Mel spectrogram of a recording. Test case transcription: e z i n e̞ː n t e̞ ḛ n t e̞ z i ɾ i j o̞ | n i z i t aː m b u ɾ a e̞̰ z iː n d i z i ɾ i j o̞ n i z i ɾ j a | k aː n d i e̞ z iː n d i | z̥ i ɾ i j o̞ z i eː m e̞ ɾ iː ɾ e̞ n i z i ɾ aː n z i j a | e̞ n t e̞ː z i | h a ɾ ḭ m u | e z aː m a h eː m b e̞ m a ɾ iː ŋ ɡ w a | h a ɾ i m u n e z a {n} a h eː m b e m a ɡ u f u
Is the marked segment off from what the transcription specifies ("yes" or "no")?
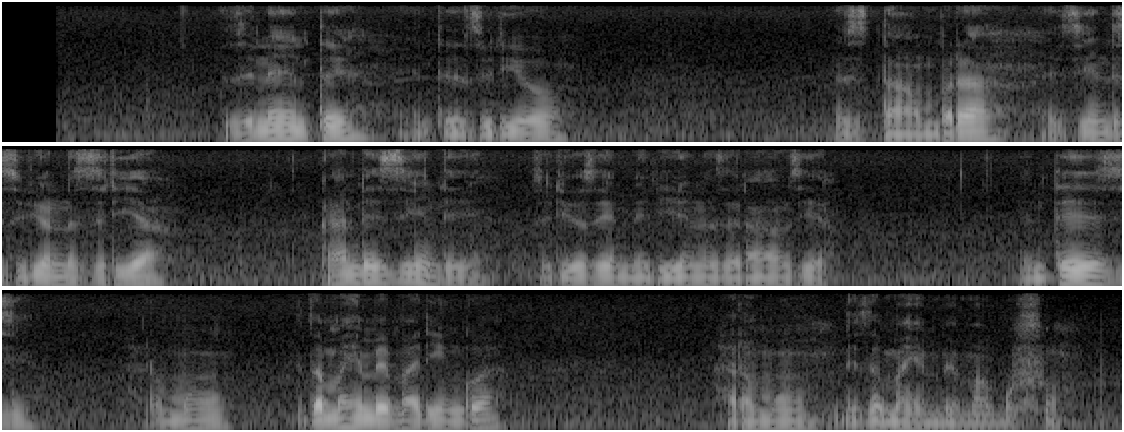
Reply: yes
